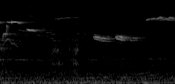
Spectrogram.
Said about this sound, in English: A little pair of Jenny Wrens. That's a Jenny Wren you can hear singing away.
